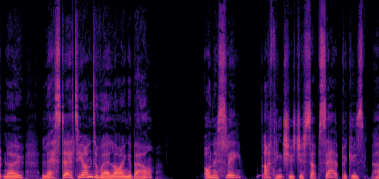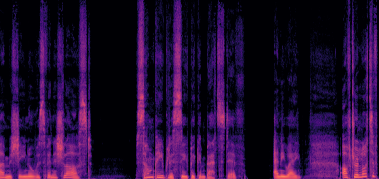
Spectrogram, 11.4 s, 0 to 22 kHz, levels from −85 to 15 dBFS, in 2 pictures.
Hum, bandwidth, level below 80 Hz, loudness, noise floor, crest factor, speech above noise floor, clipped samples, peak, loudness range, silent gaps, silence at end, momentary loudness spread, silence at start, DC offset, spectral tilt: none; over 20 kHz; -48 dBFS; -19 LUFS; -62 dBFS; 18 dB; 43 dB; under 0.1%; -2 dBFS; 5 LU; 2.60-2.92 s, 9.40-9.71 s; 0 s; 14 LU; 0 s; under 0.1%; -4.5 dB/octave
